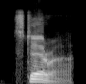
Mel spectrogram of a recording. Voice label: "stirrer", British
